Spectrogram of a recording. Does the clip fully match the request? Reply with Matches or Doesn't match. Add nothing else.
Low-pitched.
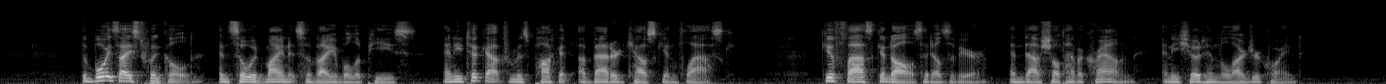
Matches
